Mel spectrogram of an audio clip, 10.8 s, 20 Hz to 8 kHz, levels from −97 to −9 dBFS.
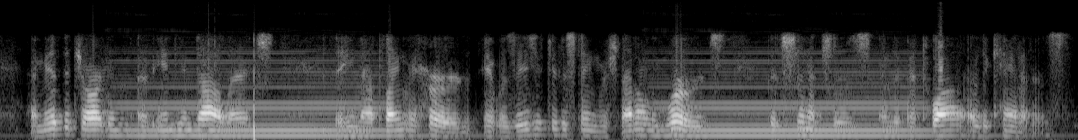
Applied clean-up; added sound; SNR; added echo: none; Bowed string instrument; 10 dB; none.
